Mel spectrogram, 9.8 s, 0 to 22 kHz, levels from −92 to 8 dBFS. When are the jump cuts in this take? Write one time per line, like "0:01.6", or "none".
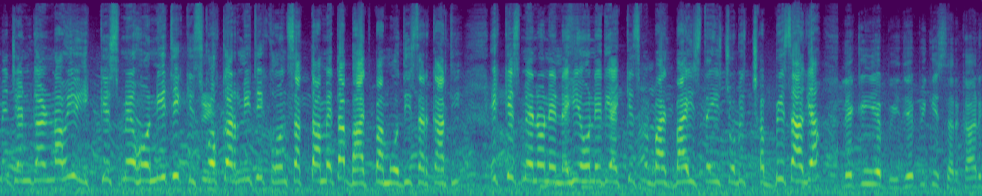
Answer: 0:08.3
